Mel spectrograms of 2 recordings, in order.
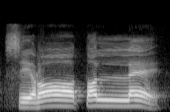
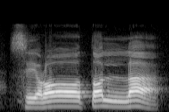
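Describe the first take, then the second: First: The vowel in 'la' shifts toward an 'e' sound. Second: The vowel in 'la' is a clear open 'a'. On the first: The speaker calls it wrong. "Jangan sampai kita membacanya sirotol le" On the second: The speaker calls it right. "Pelafasan la harus benar-benar bunyinya fathah"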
